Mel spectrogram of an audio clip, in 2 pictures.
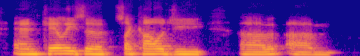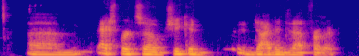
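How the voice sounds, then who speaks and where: A man with a fairly high voice speaks at a fairly slow pace, his intonation fairly even and his dark, mellow tone somewhat breathy, with long, frequent pauses. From Austria. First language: German. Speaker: customer research consultant. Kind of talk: conference talk.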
